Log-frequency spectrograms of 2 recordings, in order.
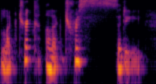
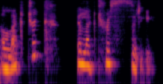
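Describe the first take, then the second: First: "electric" with a hard K, "electricity" with a soft S; consonant change demo. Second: "Electric" with a hard K, "electricity" with an S sound; consonant change demo. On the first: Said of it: "I'm following the C by an I". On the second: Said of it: "consonant alteration". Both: Shown as a demonstration.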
